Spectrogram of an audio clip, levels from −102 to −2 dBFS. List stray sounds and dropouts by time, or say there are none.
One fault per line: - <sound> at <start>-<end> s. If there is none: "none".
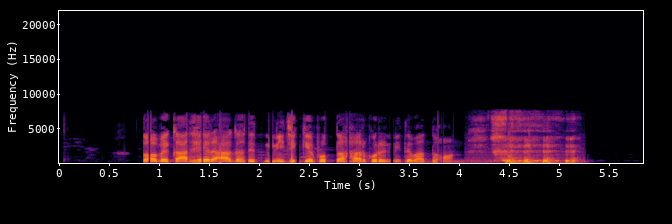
- laugh at 4.1-5.2 s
